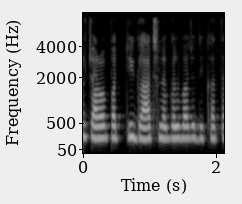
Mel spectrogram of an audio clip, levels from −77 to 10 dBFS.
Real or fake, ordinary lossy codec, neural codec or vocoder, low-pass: real; MP3, 64 kbps; none; 7.2 kHz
